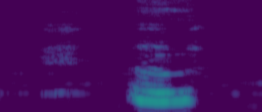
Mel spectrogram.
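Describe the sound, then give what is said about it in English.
A single yawn, a drawn-out voiced groan that rises then sags in pitch for about half a second, preceded by a soft breathy inhale; no talking. “Excuse me, I've got yawns too.”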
